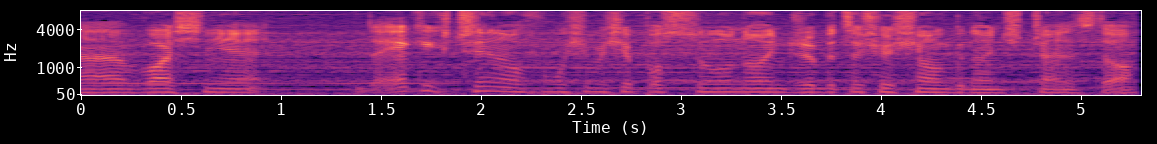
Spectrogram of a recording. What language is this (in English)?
Polish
